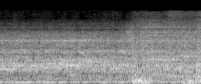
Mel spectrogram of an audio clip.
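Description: Death metal band playing live: heavily distorted guitars and bass holding a low, dense chord, with drum hits coming in about a second and a half in.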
